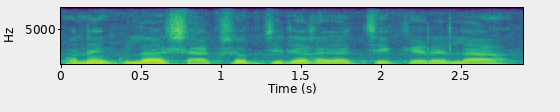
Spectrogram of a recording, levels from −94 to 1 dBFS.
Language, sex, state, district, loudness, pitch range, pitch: Bengali, male, Assam, Hailakandi, -14 LUFS, 135-155 Hz, 140 Hz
